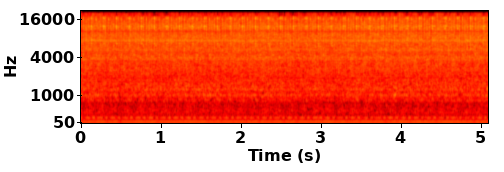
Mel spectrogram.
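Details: 2013 Ford Expedition after valvetrain repair for loud ticking (suspected cam phaser or timing chain): smooth, even idle with steady low hum and no valvetrain ticking; noise gone, engine healthy.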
